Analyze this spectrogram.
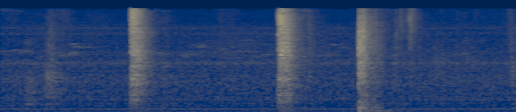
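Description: A plastic paint bottle taps sharply against a board a few times.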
